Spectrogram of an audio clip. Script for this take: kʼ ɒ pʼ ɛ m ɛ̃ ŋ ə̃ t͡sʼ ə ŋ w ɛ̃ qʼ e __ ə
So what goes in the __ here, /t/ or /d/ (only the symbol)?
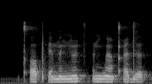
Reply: d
